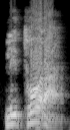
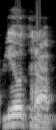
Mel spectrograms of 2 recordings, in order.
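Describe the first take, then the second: First: Plethora as pli-THO-ra; correct pronunciation. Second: Plethora misread as pli-O-thra; wrong pronunciation. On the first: Lecturer correcting himself for the class, correct pronunciation pli-THO-ra for plethora. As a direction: stress a long THO in plethora. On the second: Lecturer showing the class the slip, wrong pronunciation pli-O-thra for plethora. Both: Shown as a demonstration. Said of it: "not plethora".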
